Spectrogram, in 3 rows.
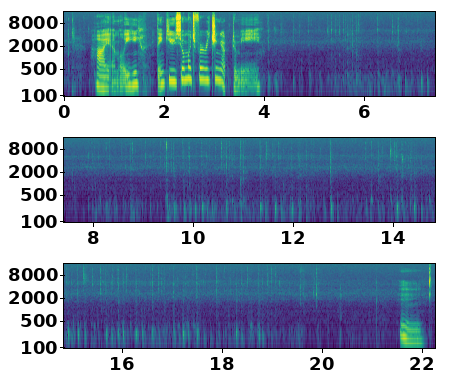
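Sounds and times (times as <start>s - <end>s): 
faint hum: 0.0s - 22.2s
speech: 0.6s - 4.0s
typing on a computer keyboard while writing an email: 3.1s - 19.4s.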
